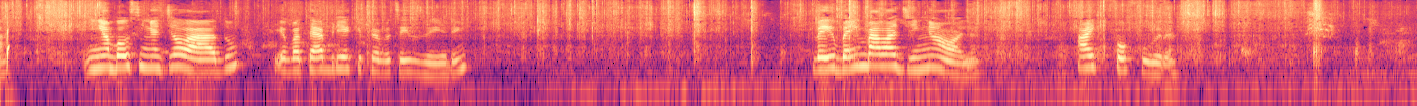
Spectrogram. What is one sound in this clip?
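Plastic wrapping crinkles in hands.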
